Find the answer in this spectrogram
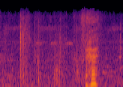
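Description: Footsteps on a dirt path, a string of faint, irregular crunches. Near the end comes a brief sound of a man's voice, the loudest sound.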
